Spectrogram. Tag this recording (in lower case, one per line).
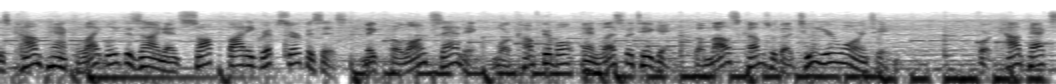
speech
music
